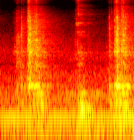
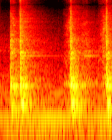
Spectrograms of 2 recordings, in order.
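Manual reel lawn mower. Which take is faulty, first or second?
second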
